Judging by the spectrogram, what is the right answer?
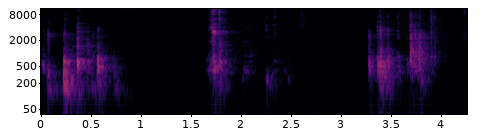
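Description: Metal clinks and clanks of an engine motor mount and its bolts knocking against the bracket as the mount is set in place by hand, in three short bursts.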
